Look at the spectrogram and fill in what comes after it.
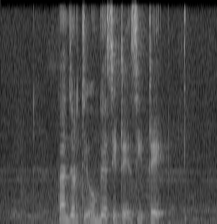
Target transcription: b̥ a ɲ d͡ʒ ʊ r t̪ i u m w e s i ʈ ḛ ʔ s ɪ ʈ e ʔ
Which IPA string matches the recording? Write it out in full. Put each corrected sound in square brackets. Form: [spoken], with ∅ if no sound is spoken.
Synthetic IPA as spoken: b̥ a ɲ d͡ʒ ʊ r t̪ i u m [b] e s i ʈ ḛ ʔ s [i] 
